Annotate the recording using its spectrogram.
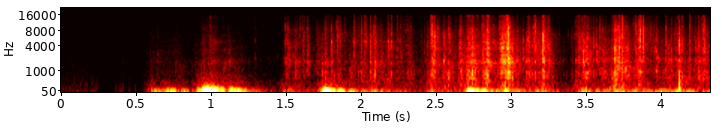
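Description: A foil trading-card pack crinkling as gloved hands pick it up and tear it open, with a few soft handling thumps. The sound starts about half a second in.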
